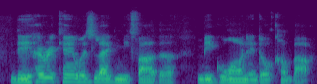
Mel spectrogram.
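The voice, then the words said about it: Put-on Jamaican accent. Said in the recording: “I'm going to do it in a Jamaican accent.”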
